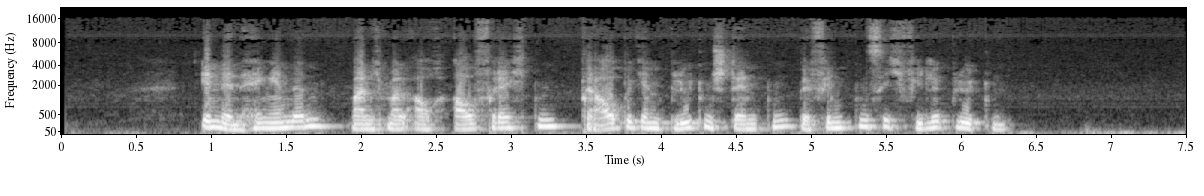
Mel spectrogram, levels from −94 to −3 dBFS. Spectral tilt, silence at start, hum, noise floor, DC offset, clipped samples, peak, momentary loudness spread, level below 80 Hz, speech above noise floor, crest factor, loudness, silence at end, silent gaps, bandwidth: -7 dB/octave; 0.95 s; none; -42 dBFS; under 0.1%; under 0.1%; 0 dBFS; 5 LU; -40 dBFS; 30 dB; 12 dB; -12 LUFS; 0 s; none; 16.5 kHz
